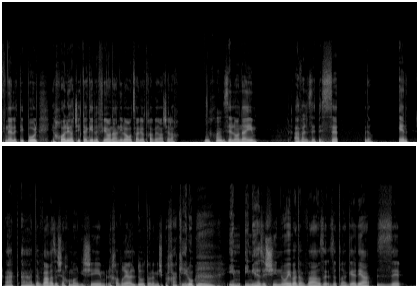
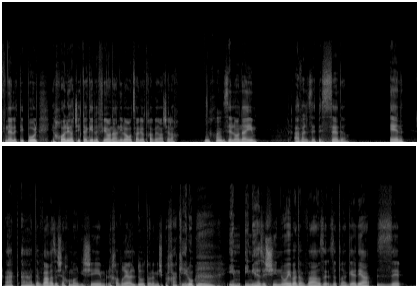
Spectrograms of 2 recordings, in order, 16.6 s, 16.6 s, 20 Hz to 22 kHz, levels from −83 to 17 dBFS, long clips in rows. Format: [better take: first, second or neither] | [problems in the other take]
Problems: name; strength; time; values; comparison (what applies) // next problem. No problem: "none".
second | audio freezing; at 6.5 s for 0.5 s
